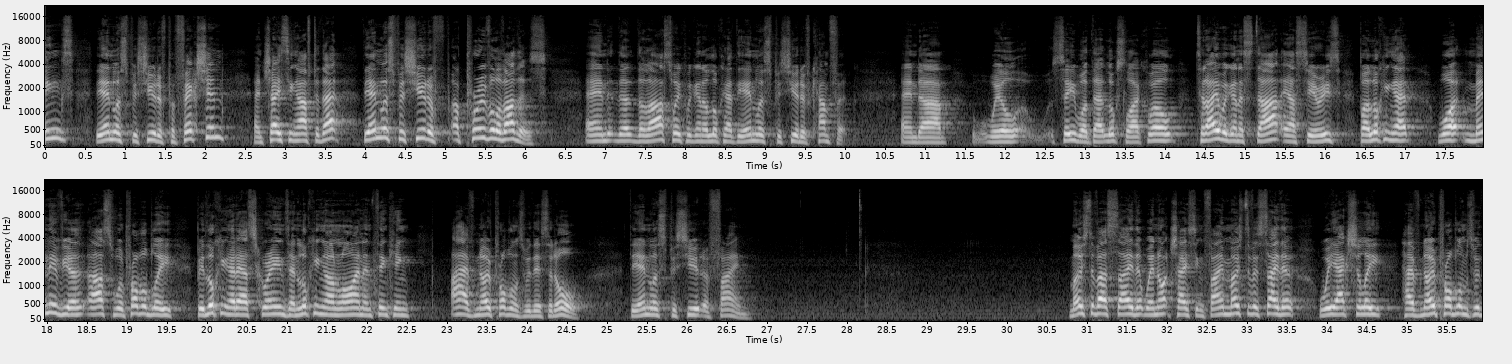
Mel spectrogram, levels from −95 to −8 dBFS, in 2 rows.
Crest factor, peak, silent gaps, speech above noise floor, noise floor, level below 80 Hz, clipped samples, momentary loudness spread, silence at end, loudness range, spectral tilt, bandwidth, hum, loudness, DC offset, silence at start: 20 dB; -10 dBFS; none; 37 dB; -65 dBFS; -74 dBFS; under 0.1%; 11 LU; 0 s; 6 LU; -6.5 dB/octave; 16 kHz; none; -28 LUFS; under 0.1%; 0 s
